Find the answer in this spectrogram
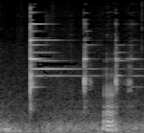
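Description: A steel hex key strikes and rings against the metal tensioner pulley of a timing belt as it is fitted into the tensioner's hex socket. One bright metallic clink comes about half a second in and rings on briefly; a smaller clink follows just after a second.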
